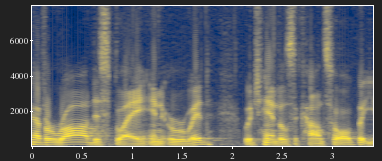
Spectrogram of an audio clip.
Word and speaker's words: Urwid: curses does well differently we're witness pronounced or wid it's German for ancestral so it's basically ancestral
